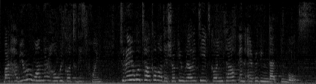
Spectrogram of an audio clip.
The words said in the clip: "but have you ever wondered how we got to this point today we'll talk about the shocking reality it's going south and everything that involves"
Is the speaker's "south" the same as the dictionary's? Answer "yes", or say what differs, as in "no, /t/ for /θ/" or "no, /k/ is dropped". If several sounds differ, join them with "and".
no, /f/ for /θ/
